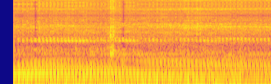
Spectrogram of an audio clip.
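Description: Small dirt bike's engine running steadily as the young rider climbs the hill, its pitch sagging slowly lower.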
